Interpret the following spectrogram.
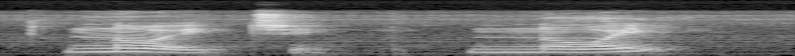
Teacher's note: O O e o I não se separam, então ele é um ditongo.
